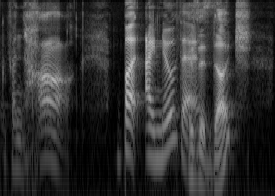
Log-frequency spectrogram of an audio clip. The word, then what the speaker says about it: Vangheluwe: And it's not even pronounced Van. It's Van Ha.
